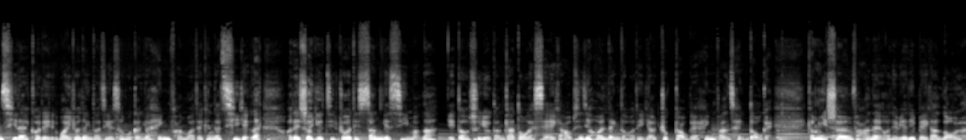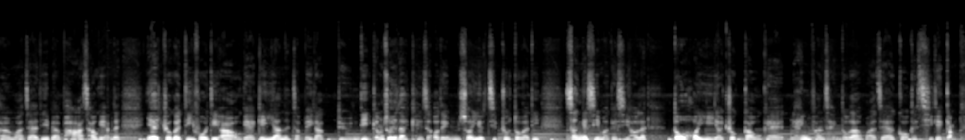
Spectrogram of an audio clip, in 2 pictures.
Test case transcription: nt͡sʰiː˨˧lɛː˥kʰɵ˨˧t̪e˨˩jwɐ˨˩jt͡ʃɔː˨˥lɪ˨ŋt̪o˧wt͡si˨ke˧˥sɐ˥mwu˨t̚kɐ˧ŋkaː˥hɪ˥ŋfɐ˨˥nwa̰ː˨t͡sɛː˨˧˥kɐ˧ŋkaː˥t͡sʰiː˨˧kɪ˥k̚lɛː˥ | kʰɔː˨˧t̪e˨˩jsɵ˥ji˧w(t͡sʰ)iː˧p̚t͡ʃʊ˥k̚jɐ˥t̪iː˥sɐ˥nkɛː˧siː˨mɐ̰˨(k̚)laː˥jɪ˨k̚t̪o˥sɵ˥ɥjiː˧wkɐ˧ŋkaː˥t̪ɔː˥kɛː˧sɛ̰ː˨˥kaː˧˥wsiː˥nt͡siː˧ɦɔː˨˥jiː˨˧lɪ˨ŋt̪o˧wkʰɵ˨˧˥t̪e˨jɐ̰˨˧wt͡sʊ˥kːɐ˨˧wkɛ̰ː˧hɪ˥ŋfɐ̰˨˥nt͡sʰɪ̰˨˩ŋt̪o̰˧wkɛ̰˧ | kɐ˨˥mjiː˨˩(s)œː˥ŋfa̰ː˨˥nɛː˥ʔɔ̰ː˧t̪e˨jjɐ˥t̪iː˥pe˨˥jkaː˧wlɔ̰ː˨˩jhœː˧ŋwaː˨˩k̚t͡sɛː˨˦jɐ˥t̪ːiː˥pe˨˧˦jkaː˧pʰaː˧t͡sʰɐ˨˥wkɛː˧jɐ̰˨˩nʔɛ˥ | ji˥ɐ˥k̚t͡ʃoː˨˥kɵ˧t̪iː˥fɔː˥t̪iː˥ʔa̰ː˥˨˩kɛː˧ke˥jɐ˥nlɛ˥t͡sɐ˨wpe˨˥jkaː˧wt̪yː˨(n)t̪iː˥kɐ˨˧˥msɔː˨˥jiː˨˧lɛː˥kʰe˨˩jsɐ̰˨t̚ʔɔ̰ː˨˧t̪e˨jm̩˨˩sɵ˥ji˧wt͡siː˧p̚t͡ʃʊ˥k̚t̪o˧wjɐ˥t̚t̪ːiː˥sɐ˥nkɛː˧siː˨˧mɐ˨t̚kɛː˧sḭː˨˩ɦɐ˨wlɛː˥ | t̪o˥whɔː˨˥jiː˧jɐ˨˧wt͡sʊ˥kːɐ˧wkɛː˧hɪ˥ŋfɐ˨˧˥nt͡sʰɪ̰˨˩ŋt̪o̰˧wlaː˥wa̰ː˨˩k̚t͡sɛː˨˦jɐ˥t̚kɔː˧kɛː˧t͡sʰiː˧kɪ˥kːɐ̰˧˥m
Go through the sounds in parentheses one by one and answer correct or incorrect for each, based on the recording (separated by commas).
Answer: incorrect, incorrect, correct, correct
